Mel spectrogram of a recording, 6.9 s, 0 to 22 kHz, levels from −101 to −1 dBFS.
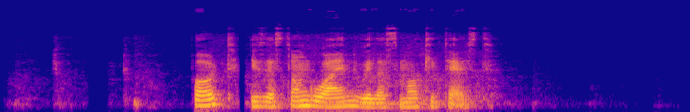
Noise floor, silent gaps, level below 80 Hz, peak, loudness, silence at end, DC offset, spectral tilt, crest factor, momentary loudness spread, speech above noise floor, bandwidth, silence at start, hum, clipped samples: -81 dBFS; 2.40-2.44 s; -60 dBFS; -2 dBFS; -18 LUFS; 2.15 s; under 0.1%; -8.5 dB/octave; 20 dB; 10 LU; 64 dB; 8 kHz; 1.35 s; none; under 0.1%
